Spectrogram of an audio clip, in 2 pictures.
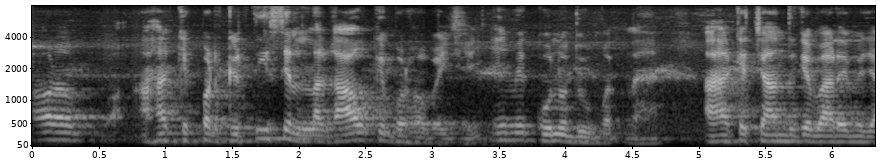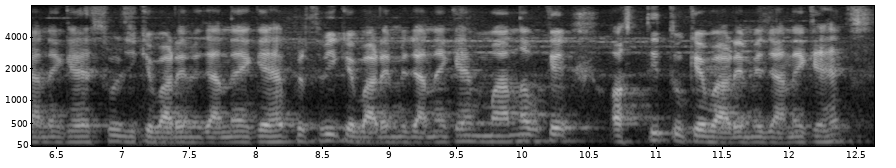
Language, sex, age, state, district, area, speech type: Maithili, male, 30-45, Bihar, Sitamarhi, urban, spontaneous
